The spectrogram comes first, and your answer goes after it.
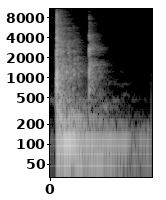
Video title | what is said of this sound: Pixels January Livestream | if you ever roll one you can tell immediately and it has this this really terrible rolling sound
